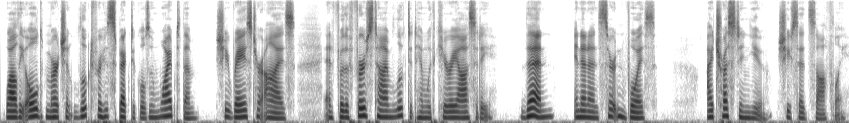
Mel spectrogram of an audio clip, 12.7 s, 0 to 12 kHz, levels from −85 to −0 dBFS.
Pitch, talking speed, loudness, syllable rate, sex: 165 Hz, 175 wpm, -21 LUFS, 4.8 syllables/s, female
